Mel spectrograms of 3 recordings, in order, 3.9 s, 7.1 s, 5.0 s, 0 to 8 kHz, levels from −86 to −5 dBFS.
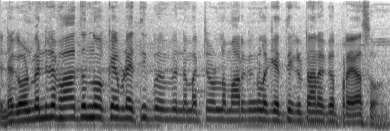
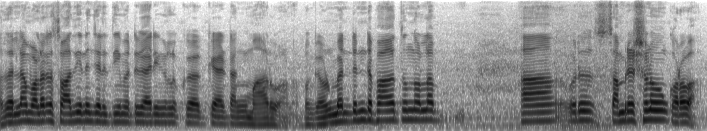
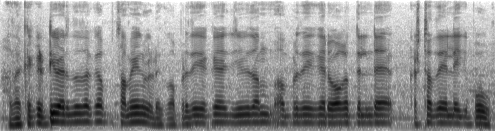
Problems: none marked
